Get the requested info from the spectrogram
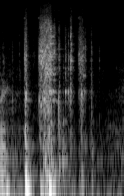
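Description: Cordless drill/driver run briefly on a screw of a sheet-metal electrical cover inside a refrigerator, with a sharp knock and a loud rattling scrape about a second in as the cover comes loose, then lighter clicks.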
